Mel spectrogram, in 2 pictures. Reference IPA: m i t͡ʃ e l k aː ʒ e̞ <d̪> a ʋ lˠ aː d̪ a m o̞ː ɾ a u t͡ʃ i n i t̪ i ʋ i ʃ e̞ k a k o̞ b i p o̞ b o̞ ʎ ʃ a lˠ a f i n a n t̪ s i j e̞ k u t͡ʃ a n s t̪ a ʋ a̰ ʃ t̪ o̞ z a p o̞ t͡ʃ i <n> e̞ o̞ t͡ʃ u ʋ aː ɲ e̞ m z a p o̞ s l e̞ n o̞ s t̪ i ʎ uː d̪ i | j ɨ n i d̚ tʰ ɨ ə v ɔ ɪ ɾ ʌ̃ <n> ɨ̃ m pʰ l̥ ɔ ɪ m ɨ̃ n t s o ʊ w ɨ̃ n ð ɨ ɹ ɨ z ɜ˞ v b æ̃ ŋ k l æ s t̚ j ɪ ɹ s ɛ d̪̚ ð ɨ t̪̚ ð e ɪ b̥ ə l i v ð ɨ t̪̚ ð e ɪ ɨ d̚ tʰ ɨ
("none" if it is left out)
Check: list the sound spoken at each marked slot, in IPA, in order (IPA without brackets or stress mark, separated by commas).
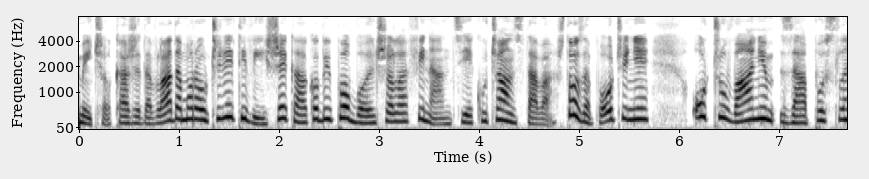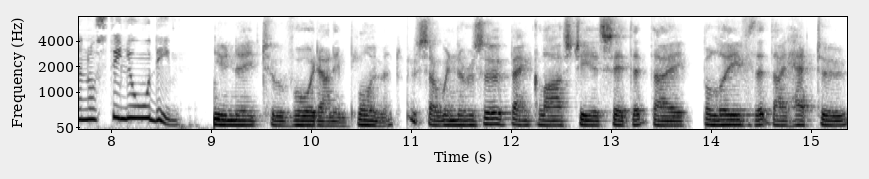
d̪, ɲ, n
